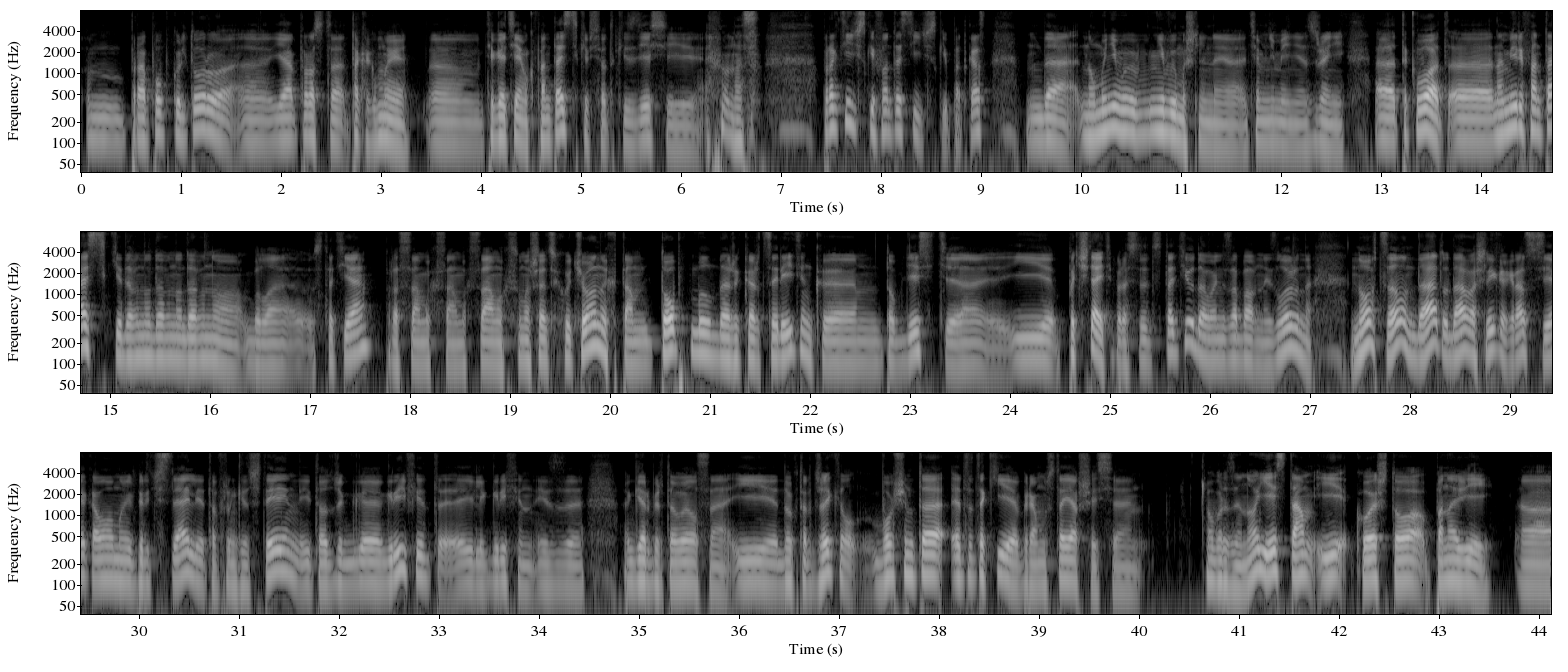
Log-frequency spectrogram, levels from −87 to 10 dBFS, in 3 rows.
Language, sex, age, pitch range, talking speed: Russian, male, 20-39, 105-135 Hz, 140 wpm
